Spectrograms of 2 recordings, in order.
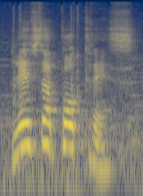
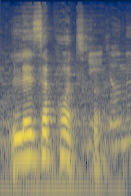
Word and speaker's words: Les Apôtres: I would get the Lesa Potres. I'm saying it. I think I'm pronouncing it Spanish, but it's French. Les apôtres. Lesa Potres. C'est français.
